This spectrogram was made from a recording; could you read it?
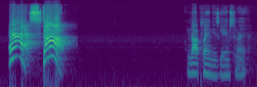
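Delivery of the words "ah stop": shrill, very loud, high-pitched yell. Reacting to friends' football teasing with a sudden outburst: yelling. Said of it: "Sorry for yelling and no warning".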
